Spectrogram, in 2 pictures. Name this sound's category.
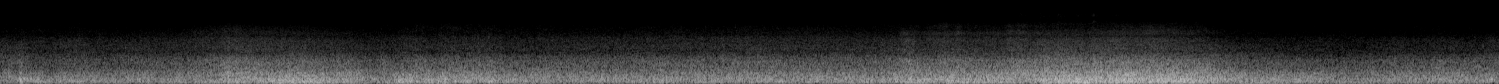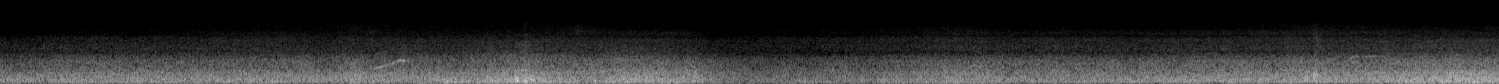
Soundscapes > Nature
